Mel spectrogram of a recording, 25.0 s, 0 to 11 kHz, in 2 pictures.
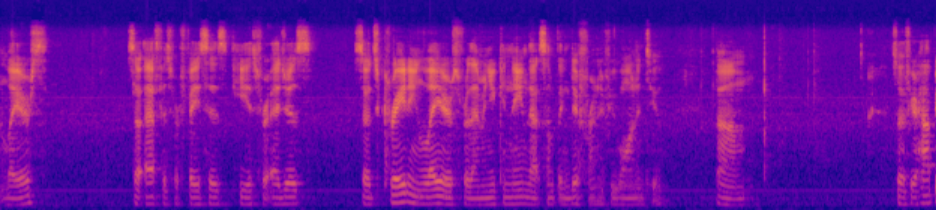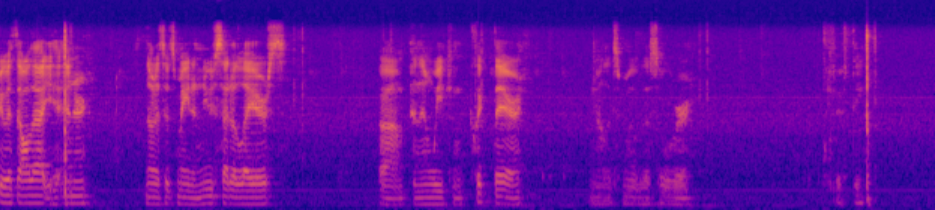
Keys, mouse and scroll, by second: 13.2 Return, 16.3 click, 19.6-20.6 scroll down 3, 20.6-21.7 scroll up 1, 21.7 click, 23.3 KP_5, 23.4 KP_0, 23.9 KP_Enter.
